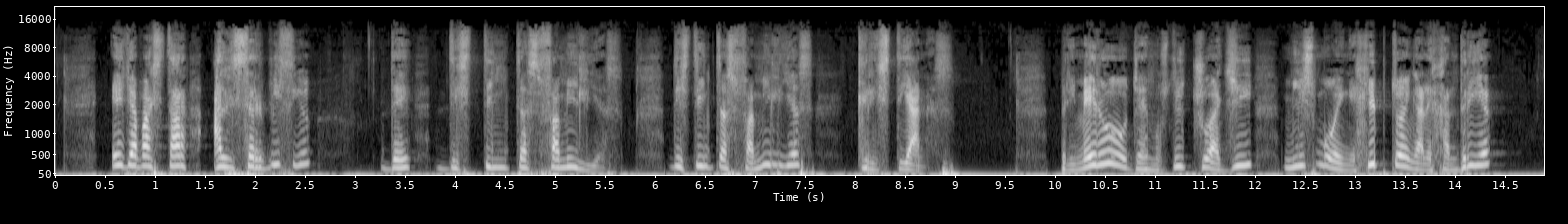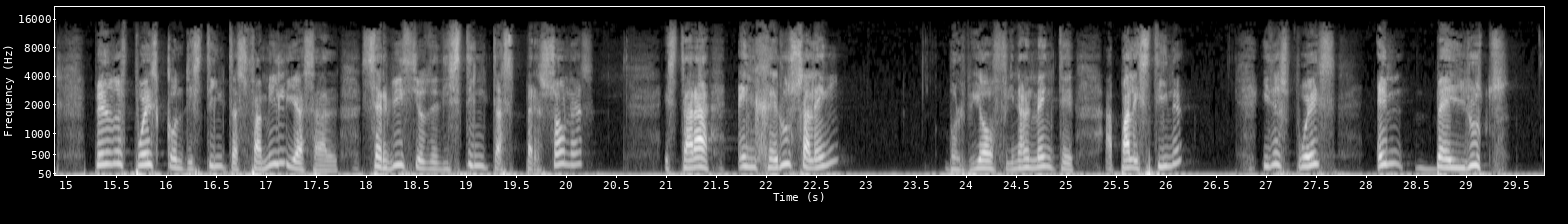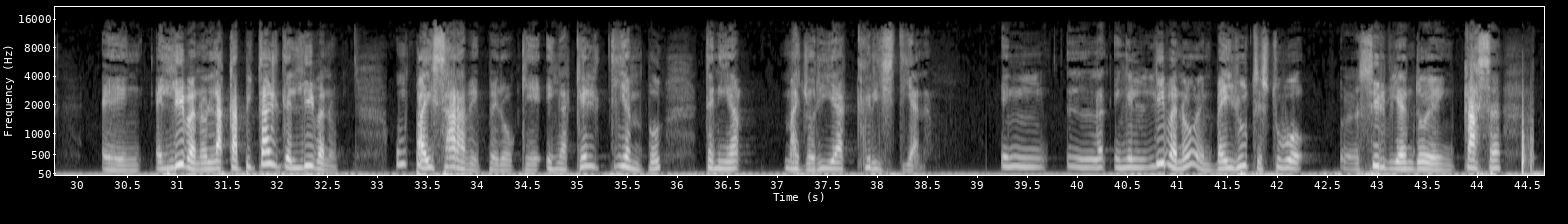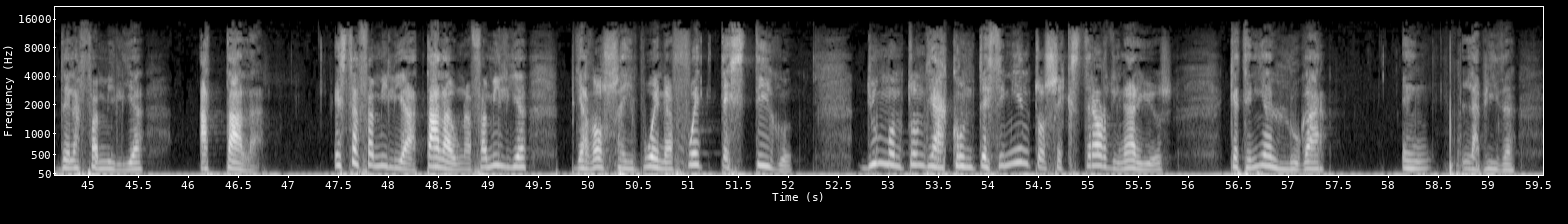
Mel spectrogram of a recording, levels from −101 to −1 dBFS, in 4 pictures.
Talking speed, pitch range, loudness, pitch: 100 wpm, 160-235 Hz, -22 LUFS, 200 Hz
